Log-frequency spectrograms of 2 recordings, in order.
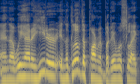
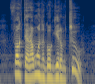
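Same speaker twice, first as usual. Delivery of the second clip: mock pumped-up, excited outburst. Retelling a homie wanting to go along: imitating someone pumped up. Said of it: "he was all pumped up".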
